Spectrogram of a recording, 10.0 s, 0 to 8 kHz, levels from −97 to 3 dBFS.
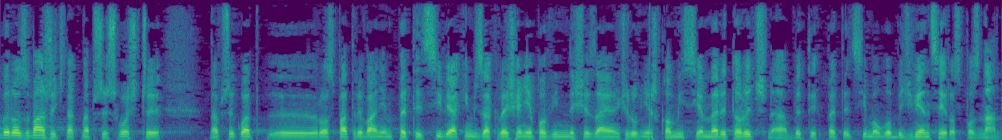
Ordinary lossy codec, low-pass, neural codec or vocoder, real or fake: none; none; none; real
